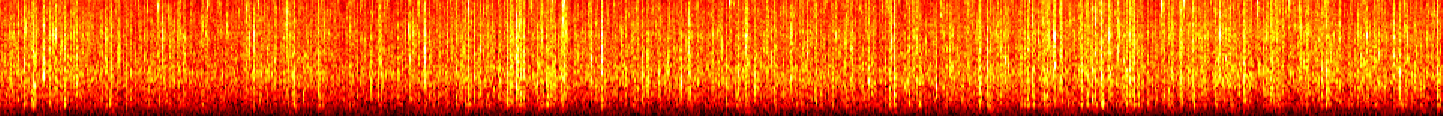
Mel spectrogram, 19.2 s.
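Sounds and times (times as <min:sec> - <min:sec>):
rain softly trickling in a rainforest: 0:00.0 - 0:19.2.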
